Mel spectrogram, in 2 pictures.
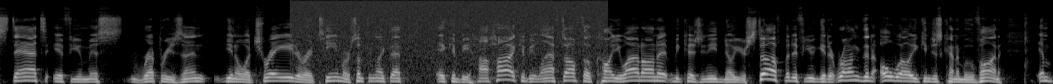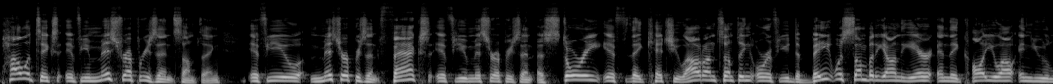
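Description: From 2.90 to 6.08 s, low bit depth with dither: dithered rounding to 6 bits leaves a steady, even hiss roughly 15 dB below the voice, with no distortion. A spectrogram shows a flat floor across all frequencies; the waveform's pauses fill with fuzz.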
